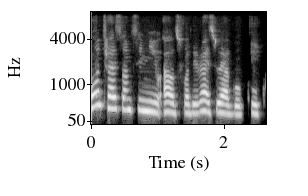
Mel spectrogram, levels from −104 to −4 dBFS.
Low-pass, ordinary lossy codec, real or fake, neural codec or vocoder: 7.2 kHz; none; real; none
